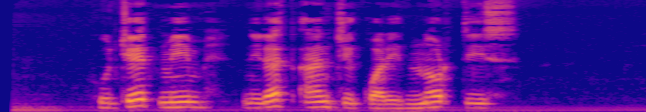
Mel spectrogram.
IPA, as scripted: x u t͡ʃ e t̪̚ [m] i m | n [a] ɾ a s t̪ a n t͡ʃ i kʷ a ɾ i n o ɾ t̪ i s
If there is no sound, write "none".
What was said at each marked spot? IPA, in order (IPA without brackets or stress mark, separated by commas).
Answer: m, i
